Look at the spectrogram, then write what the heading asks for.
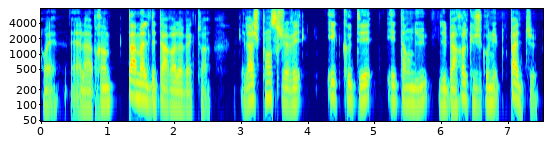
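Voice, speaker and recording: Podcast host, male, non-native French speaker, low voice, halting delivery, dry muffled mic. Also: creaky, dry recording. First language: not French. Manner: halting, searching for words. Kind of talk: casual conversation.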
